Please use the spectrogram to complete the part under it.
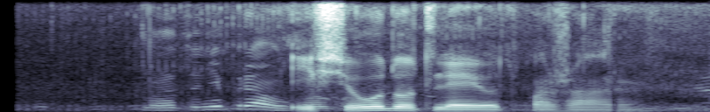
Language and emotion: Russian, neutral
